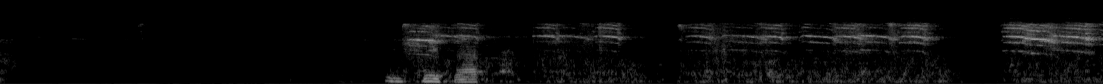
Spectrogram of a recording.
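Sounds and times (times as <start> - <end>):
birds calling: 3.6 - 11.0.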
